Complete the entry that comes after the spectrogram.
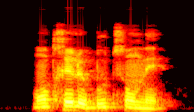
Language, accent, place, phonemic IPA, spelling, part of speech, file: French, France, Lyon, /mɔ̃.tʁe l(ə) bu d(ə) sɔ̃ ne/, montrer le bout de son nez, verb, LL-Q150 (fra)-montrer le bout de son nez.wav
- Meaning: to show up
